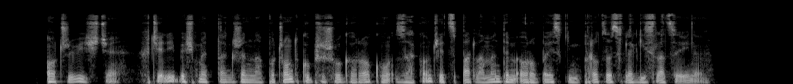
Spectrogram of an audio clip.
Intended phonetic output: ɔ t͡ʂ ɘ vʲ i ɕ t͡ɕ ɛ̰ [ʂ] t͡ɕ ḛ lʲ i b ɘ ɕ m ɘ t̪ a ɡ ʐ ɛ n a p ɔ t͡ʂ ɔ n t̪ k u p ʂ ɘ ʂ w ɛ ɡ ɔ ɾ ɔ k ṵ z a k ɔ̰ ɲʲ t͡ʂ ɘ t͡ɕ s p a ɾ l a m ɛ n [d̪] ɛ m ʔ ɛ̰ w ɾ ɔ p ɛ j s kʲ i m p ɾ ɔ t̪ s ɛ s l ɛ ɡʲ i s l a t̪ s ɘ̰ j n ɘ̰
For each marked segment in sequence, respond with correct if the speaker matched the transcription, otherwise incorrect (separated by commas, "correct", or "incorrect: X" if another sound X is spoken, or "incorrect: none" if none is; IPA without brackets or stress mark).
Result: incorrect: x, incorrect: t̪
